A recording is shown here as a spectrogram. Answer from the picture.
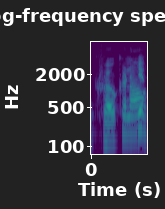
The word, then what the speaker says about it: crokinole: Even when I was starting to type it into Google, it was like crokinole. Is am I pronouncing that correctly? Crokinole. – Yep.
